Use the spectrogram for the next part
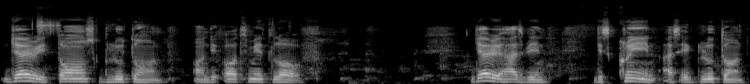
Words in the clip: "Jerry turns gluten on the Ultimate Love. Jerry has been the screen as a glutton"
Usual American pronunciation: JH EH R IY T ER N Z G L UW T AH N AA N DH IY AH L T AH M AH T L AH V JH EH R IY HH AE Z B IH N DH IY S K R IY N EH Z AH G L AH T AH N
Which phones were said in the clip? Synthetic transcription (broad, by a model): JH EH R IY T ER N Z G L UW T AH N AA N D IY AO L T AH M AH T L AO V JH EH R IY HH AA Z B IH N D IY S K R IY N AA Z AH G L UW T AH N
